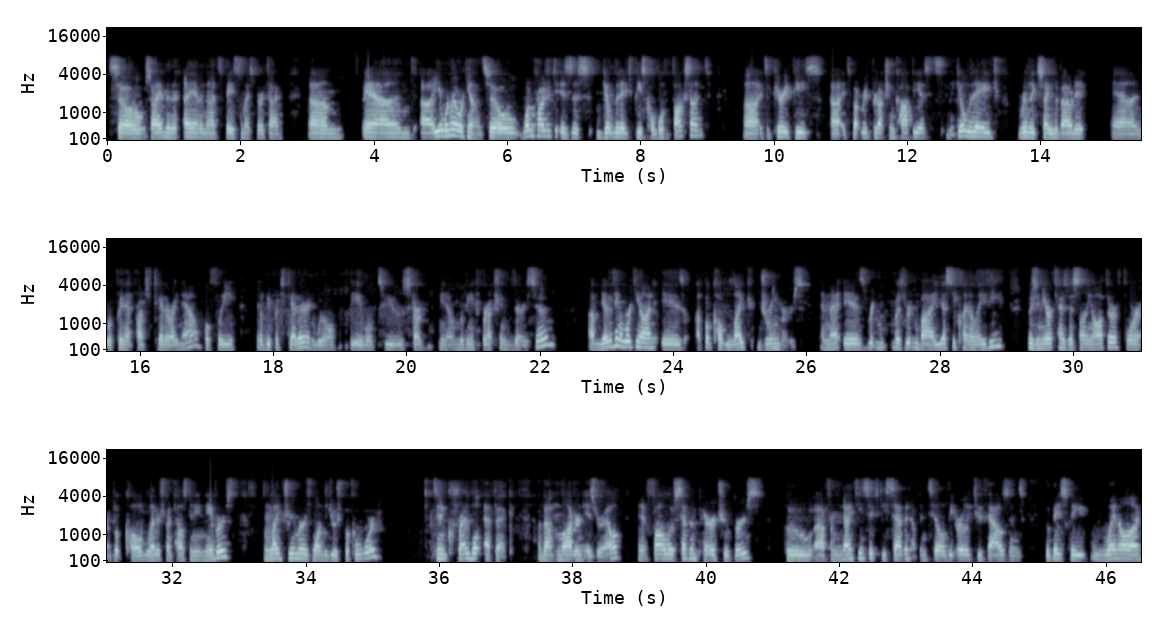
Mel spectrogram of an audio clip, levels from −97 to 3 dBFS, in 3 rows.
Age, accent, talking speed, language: 20-39, American, 190 wpm, English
